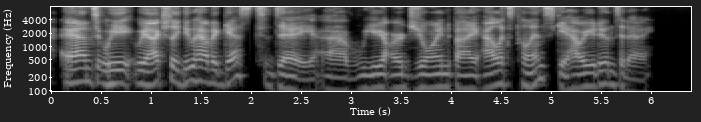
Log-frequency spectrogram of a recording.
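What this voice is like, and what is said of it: Slightly off, sick-sounding voice. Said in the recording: “A little under the weather. My voice might sound a little bit off ... sick voice”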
